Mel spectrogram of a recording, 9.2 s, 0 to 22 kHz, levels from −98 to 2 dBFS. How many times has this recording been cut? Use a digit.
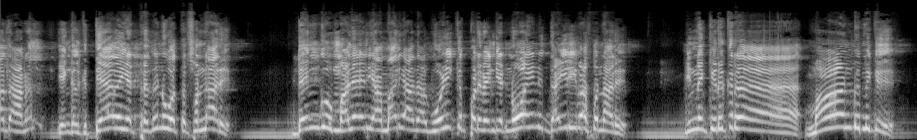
0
